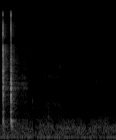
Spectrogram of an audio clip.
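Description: Two sharp clicks about a fifth of a second apart at the very start, as a hand is put into a UV/LED nail lamp, then faint room tone.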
